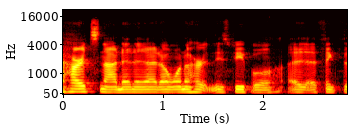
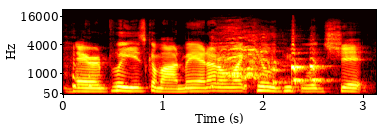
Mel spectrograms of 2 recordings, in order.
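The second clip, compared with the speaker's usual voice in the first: pleading; 2 semitones higher, 4 dB louder than usual. Acted. Pleading with the enemy.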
